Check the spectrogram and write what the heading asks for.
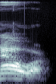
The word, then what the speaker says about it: hour: Y tenemos an hour, una hora. An hour. Vemos que es una palabra efectivamente que empieza por consonante. Pero ¿qué pasa? Que esta consonante, esta H, no se va a pronunciar.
